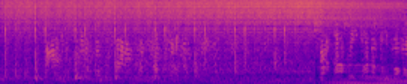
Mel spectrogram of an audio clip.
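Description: Hard techno DJ mix dropping into a breakdown: the kick drum stops at the start, leaving quick hi-hat ticks, short mid-range synth or vocal stabs and a high hiss. About three seconds in, a deep sustained bass comes in.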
